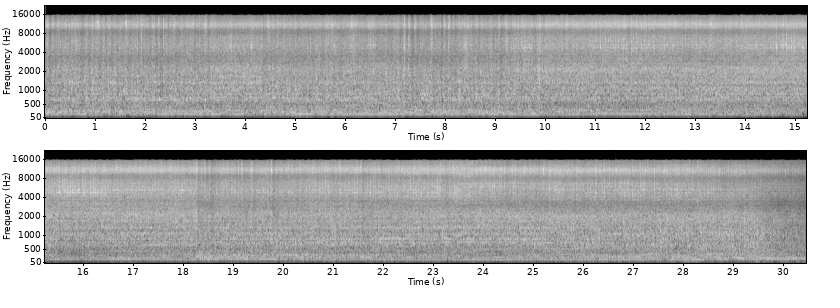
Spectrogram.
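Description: Electric-motor-driven single-shaft waste shredder running steadily, a loud even hum and whirr with no breaks.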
